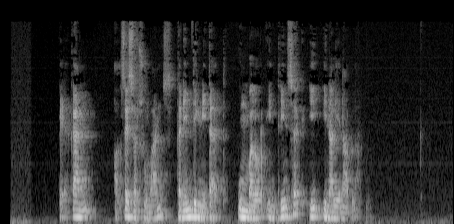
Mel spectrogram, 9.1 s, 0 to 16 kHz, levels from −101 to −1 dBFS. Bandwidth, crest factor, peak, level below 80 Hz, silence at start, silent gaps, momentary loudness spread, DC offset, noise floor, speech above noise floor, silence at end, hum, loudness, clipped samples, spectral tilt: 11.5 kHz; 18 dB; -10 dBFS; -52 dBFS; 0.5 s; none; 17 LU; under 0.1%; -67 dBFS; 41 dB; 1.9 s; none; -27 LUFS; under 0.1%; -6.5 dB/octave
